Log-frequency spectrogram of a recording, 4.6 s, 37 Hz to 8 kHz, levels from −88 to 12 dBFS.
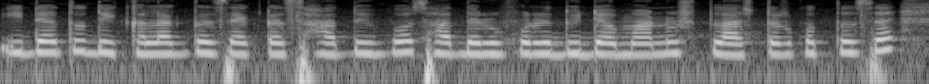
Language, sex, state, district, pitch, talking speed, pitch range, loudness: Bengali, female, Tripura, West Tripura, 265 Hz, 170 wpm, 255-280 Hz, -16 LUFS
